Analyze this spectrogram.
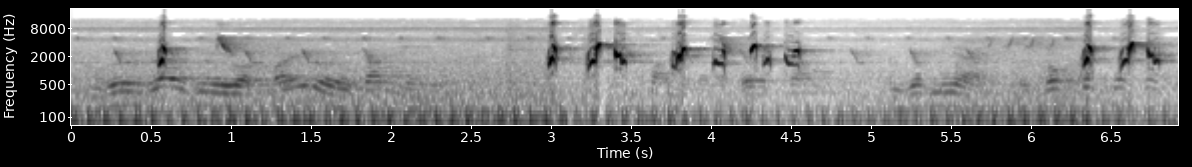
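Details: Bulbul in rainy weather sings several bursts of bright, jumping chirps, a lone note, then a run of about six, then a short closing group, amid soft background warbling of other birds.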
